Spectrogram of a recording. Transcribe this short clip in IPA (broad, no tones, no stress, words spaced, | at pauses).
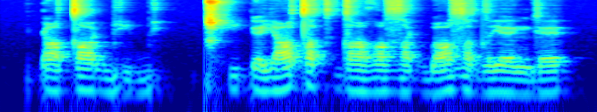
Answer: ɠɛtˤaɡ͡bib | ǁʰiɠɛjetˤɛt͡s daðˤi zˤeɡ͡bɯzˤəd jɛŋɡɛ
